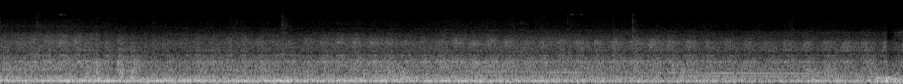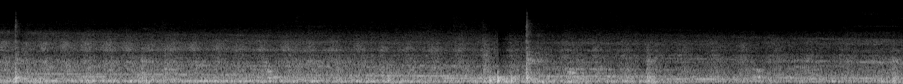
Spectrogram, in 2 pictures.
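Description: Seibu Railway electric train running on the line: a steady rumble of wheels on rail with a low hum, a thin motor whine sliding slowly down in pitch, and two sharp knocks, one around the middle and one near the end.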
